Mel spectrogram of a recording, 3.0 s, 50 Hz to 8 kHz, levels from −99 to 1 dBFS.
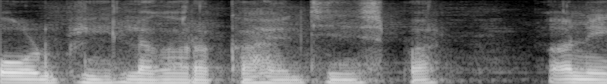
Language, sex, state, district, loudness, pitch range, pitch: Hindi, male, Uttar Pradesh, Hamirpur, -20 LUFS, 105-115 Hz, 110 Hz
